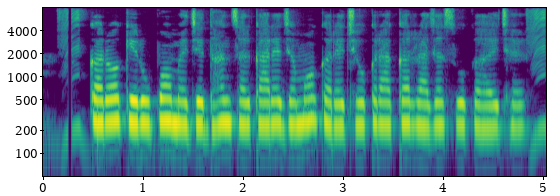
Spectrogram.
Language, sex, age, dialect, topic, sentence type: Maithili, female, 18-24, Angika, banking, statement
